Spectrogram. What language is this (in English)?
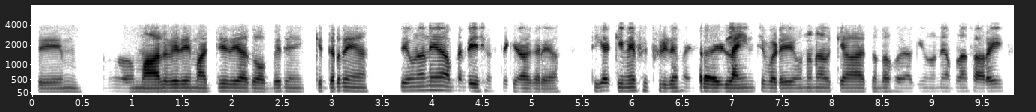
Punjabi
